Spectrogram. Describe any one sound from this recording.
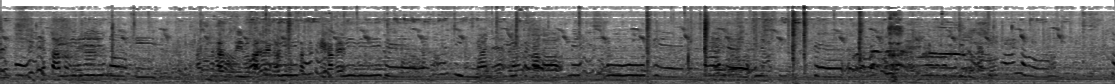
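Women sing together nearby in long, wavering notes.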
